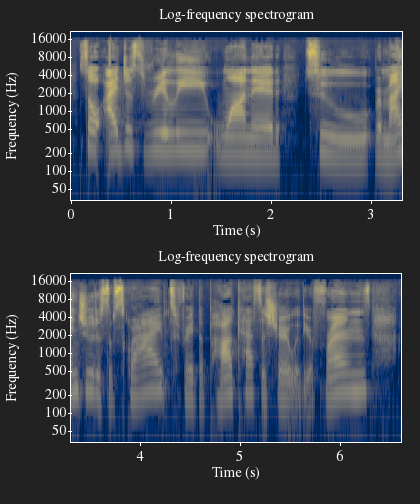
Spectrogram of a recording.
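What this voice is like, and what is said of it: Slightly raspy voice. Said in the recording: “I was sick for a week... my voice was 100%. It's still not 100%. I still have a little raspy, sexy voice”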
